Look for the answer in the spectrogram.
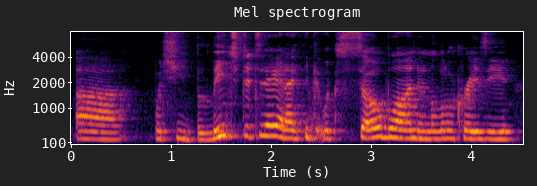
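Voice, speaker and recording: A woman hosting a mukbang, chatting informally with lots of "like", pausing to take bites and chew, slightly out of breath. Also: mid-range voice, darkish tone. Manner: informal, peppered with "like". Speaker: mukbang host. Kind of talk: casual chat while eating. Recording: roomy, echoey indoor sound.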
